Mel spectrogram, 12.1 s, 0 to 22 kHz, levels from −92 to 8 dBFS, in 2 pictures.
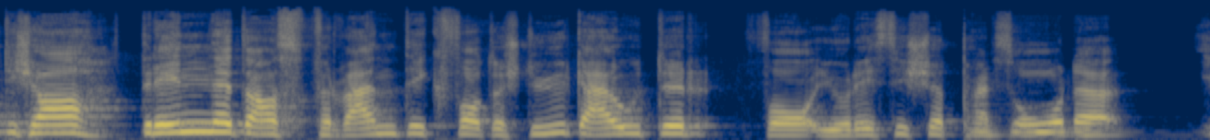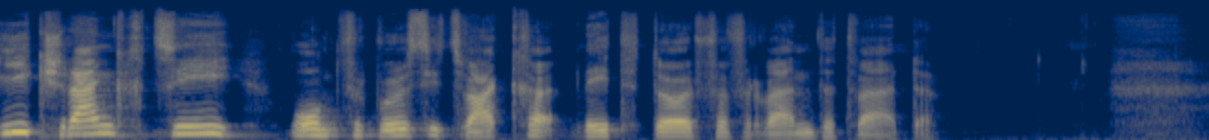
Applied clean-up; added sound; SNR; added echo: neural mask model DeepFilterNet 3.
